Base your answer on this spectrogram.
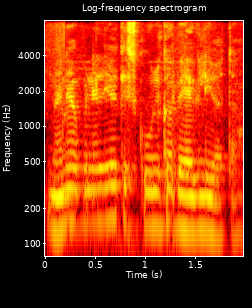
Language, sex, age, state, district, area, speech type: Urdu, male, 18-30, Delhi, Central Delhi, urban, spontaneous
